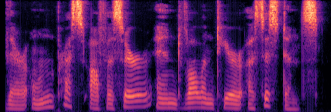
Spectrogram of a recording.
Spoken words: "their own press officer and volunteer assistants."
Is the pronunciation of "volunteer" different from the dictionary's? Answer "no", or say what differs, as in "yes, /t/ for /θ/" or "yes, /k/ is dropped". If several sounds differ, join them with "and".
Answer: no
